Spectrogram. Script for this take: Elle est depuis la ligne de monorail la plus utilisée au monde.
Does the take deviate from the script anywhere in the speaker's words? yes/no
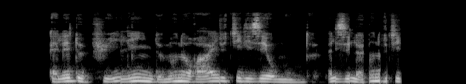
yes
